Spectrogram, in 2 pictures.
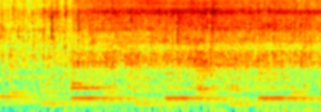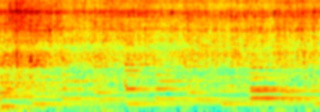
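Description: Pork slices and freshly added onion frying in a skillet with a steady sizzle, under soft background music of slow held notes.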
